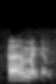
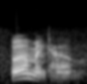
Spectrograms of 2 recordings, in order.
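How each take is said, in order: First: Birmingham is said with a British pronunciation. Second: Birmingham is said with an American pronunciation.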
